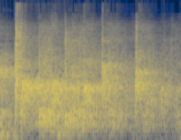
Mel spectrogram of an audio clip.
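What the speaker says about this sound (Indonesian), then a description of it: "Tepuk tangan untuk Angel." Classmates clap for a student who has just presented in class, a short, fairly close burst of mixed applause with a few sharper claps standing out.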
